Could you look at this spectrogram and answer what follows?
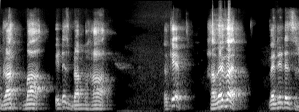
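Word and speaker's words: ब्रह्म: See, we pronounce it as Brahma. Hakara comes in the end. All right. That is the right way of pronouncing Brahma. It is not Brahma. It is Brahma.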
